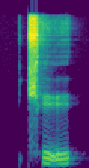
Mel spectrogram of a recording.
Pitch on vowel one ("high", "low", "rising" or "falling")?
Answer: low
